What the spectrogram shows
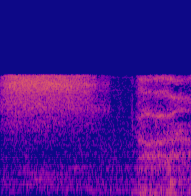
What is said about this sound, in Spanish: Toma una respiración profunda.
